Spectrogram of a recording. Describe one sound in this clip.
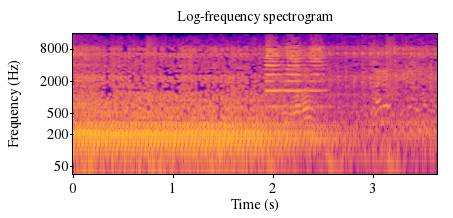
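An auto-rickshaw engine rattles and throbs up close.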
